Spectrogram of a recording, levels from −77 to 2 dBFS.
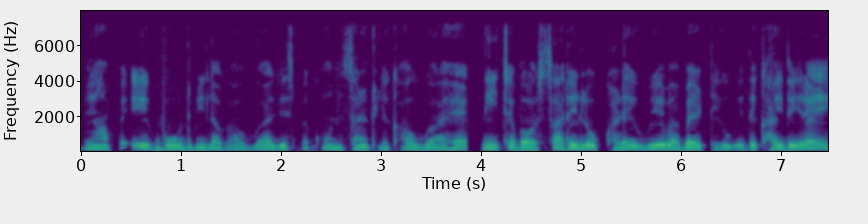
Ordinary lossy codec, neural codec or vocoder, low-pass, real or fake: none; none; 7.2 kHz; real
